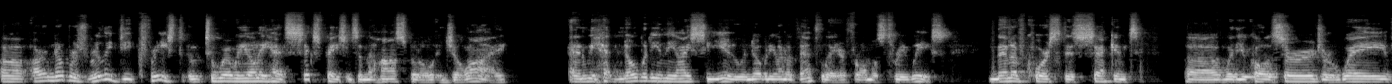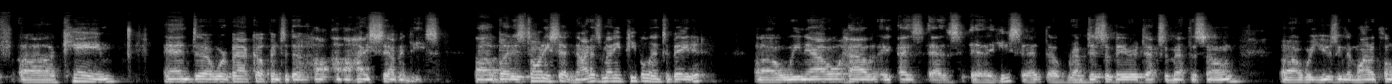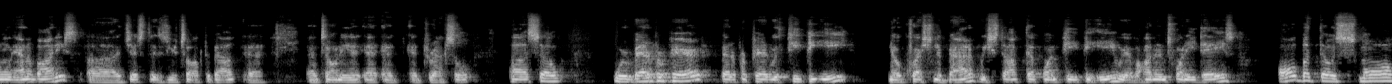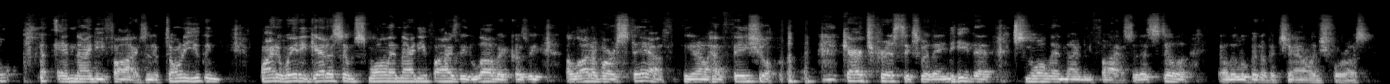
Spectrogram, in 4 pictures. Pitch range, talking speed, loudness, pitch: 115-140 Hz, 190 wpm, -16 LUFS, 125 Hz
